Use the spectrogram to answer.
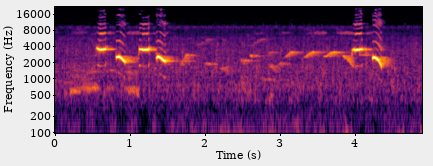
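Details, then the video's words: Sooty-headed bulbul singing a full-variation song used to lure and excite other bulbuls: two loud paired phrases of a high whistle dropping to a lower one, soft chattering notes, then one more loud phrase. "Suara Burung Kutilang Gacor KUTILANG FULL ISIAN Ampuh untuk menaikkan Mental EMOSI Kutilang Lain."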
